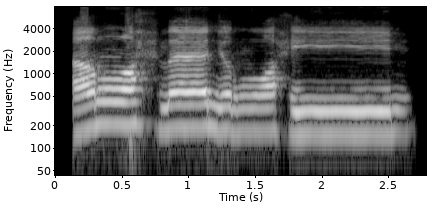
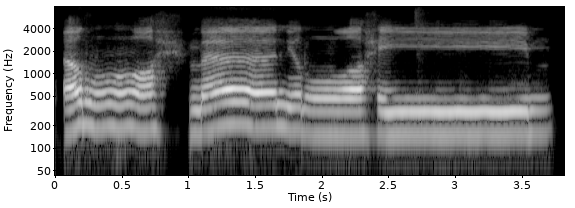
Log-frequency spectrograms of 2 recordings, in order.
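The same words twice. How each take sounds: First: It is recited quickly with short vowels. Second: It is recited at a moderate speed. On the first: "kalau cepat sekali" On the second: "setengah laju ataupun sederhana laju"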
